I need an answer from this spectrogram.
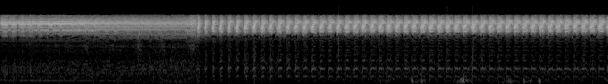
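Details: A cicada in the south gives a loud, high, shrill buzzing that turns into a rapid pulsing rattle.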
